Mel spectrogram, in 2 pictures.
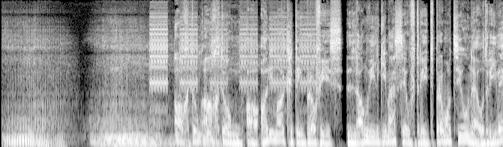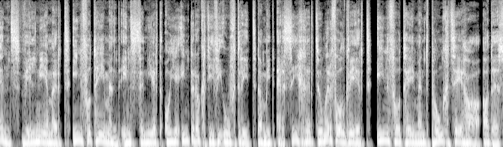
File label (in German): Radiospot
